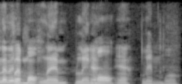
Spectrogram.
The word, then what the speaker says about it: Le Mans: Le Mans.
